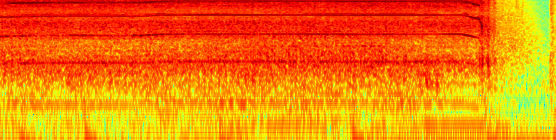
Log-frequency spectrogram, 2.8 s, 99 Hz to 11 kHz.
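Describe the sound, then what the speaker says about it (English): A power drill with a 7/64 bit bores a pilot hole, a loud close whine held steady for over two seconds before winding down abruptly. "So we're gonna drill our first hole."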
